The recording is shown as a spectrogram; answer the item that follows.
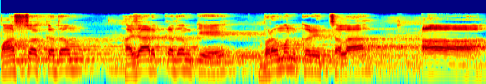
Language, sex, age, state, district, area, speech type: Maithili, male, 45-60, Bihar, Supaul, rural, spontaneous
